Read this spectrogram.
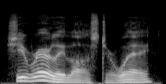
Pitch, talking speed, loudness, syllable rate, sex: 125 Hz, 180 wpm, -15 LUFS, 4.8 syllables/s, male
